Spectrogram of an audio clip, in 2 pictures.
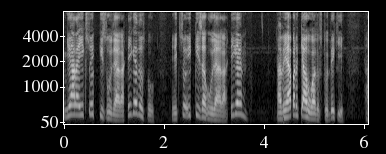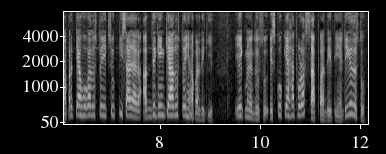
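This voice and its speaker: A man's voice: high voice, sing-song, quick pace, fairly bright tone, no room sound. Male exam tutor, bouncy rhetorical questioning style, dry close sound. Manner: addresses viewers as friends constantly, repeats questions to himself. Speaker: exam-prep reasoning teacher. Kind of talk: step-by-step exam lesson.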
